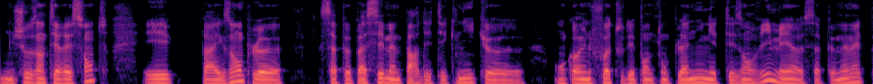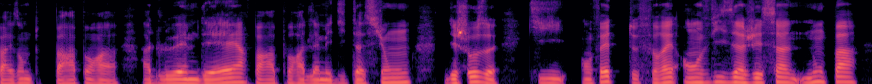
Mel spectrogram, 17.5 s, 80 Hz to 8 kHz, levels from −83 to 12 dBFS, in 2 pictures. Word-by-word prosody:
une 100 -2 -1
chose 115 +3 0
intéressante 110 - +1 0.3
et 110 0 +1 0.3
par 95 -1 +2
exemple, 115 +5 +1
heu, 95 -2 +4 0.4
ça - - -2
peut - - -1
passer 105 +4 +1
même 100 -3 +2
par 95 -1 0
des 90 -1 -4
techniques, 105 +4 -3
heu, 90 -3 -1 0.3
encore 100 +2 +1
une 100 0 +3
fois 115 +3 0
tout 95 - -11
dépend 100 -1 -1
de - - -14
ton 100 - -3
planning 105 +3 +2
et 95 - 0
tes 90 +2 -4
envies 95 - +1
mais, 110 -10 +2
heu, 95 -4 0
ça 95 0 -7
peut 95 - -8
même 110 +4 +1
être, 125 -1 -3
par 95 - -1
exemple, 105 +1 -4
par 90 0 -1
rapport 95 +1 -3
à 85 0 -3 0.2
à 95 -1 -3
de 95 +2 -9
l'EMDR 100 +4 +4
par 100 -2 -1
rapport 95 +2 -4
à 95 - 0
de 90 - -7
la 95 - 0
méditation, 95 +6 -1 0.4
des 105 +1 +1
choses 120 -1 +5 0.3
qui 110 -4 -4
en 100 0 -3
fait, 140 +6 +3
te 110 - -5
ferait 110 +5 +1
envisager 120 -1 +1
ça, 130 +3 +2
n 110 -5 -2
non 130 +6 0
pas 135 -2 +2
105 Hz, 200 wpm, -23 LUFS, 95-120 Hz, 0.4 s, choses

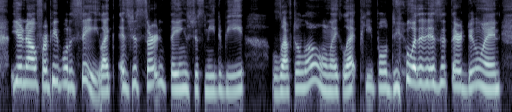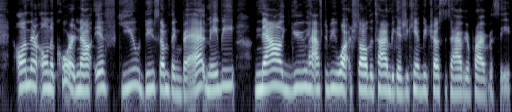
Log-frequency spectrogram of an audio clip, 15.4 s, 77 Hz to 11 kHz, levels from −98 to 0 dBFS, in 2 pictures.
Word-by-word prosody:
you 290 +1 +1
know, 275 -1 +6
for 245 -1 -1
people 275 -1 -1
to 245 - -6
see. 325 - -4
Like, 195 0 +1
it's 235 -4 -3
just 260 -6 -8
certain 265 0 -1
things 215 0 -1
just 205 0 -9
need 195 0 -5
to 210 - -7
be 195 +3 -7 0.4
left 190 +2 -1
alone, 230 0 -2
like, 195 -1 -2
let 200 +3 +1
people 230 -2 -5
do 220 +2 -3
what 285 -5 +6
it 280 -1 0
is 270 -2 0
that 285 -1 -5
they’re 240 0 +2
doing 225 -2 0 0.4
on 235 +3 +3
their 250 -2 +1
own 225 +1 +1
accord. 210 0 +1
Now 205 -1 +4
if 225 0 -4
you 240 +4 -5
do 215 +2 -4
something 210 -5 -1
bad, 215 +6 +3
maybe 225 +6 -3 0.3
now 225 +4 +7
you 225 +3 -4
have 215 -2 +2
to 215 - -8
be 225 +1 -3
watched 215 -1 +2
all 210 -1 +7
the 195 - -4
time 210 0 +3
because 185 -1 -4
you 185 - -9
can't 200 -1 -3
be 200 - -6
trusted 195 -1 -2
to 185 - -3
have 180 0 +1
your 175 - -7
privacy, 170 -2 -3
220 Hz, 220 wpm, -23 LUFS, 200-245 Hz, 0.4 s, now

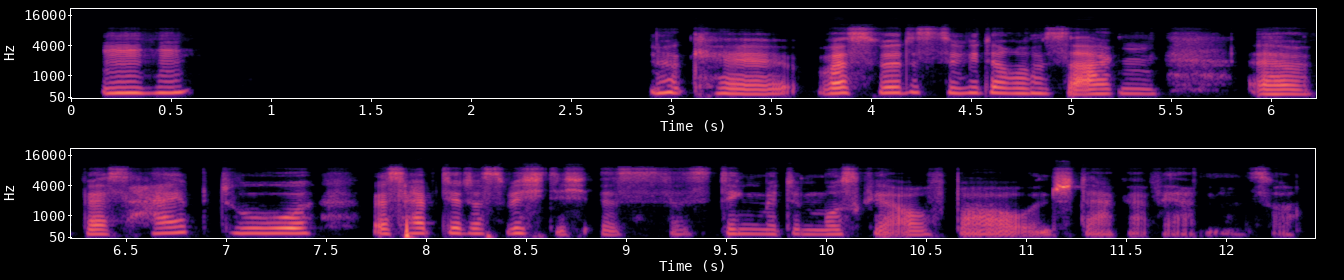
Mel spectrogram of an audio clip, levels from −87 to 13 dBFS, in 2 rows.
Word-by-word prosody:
Mhm. 250 +3 +2 2.3
Okay. 220 -5 0
Was 235 +4 +4
würdest 260 +2 +1
du 240 -1 -2
wiederum 235 -2 0
sagen, 210 0 +1 0.4
äh, 195 0 +1
weshalb 235 +6 -1
du 230 -1 +2 0.3
weshalb 225 +2 +3
dir 235 -2 +1
das 220 -1 -1
wichtig 230 0 0
ist, 485 0 -8
das - - -8
Ding 210 -1 -4
mit 200 -1 -8
dem 195 -2 -8
Muskelaufbau 190 -2 -4
und - - +2
stärker - - +4
werden - - -14
und - - -26
so? - - -9
230 Hz, 120 wpm, -23 LUFS, 205-245 Hz, 2.3 s, Was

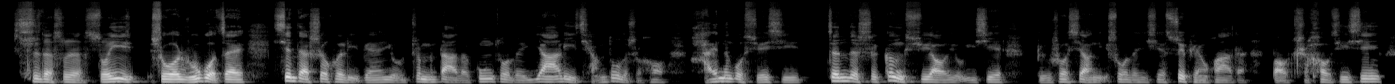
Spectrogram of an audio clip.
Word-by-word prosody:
是 135 - -2
的 125 -1 +3
是 115 - -6
的， 95 -3 -4
所 115 +6 +2
以 130 -3 +4
说 120 -2 +7
如 115 +2 +6
果 150 - +8
在 110 -2 +4 0.2
现 175 -2 +6
代 155 - +5
社 130 - -1
会 120 -1 -2
里 105 -2 -5
边 105 +1 -6
有 105 -2 -7
这 125 +6 -8
么 115 -1 -1
大 100 - 0
的 95 - -10
工 130 +8 -3
作 125 -3 -5
的 100 -1 -10
压 120 +3 +1
力 120 -4 -2
强 110 +2 -12
度 140 +2 -3
的 105 - -7
时 - - -17
候， - - -13 0.2
还 125 - -4
能 145 0 +2
够 125 -3 -1
学 105 +2 -7
习， 105 -1 -9 0.2
真 160 0 +6
的 150 - +3
是 120 -2 -5
更 175 - +4
需 120 - -7
要 105 -3 +1
有 90 -5 -10
一 100 - -11
些 110 +2 -5 0.3
比 95 - -12
如 100 - -10
说 120 +4 -4
像 110 -2 -2
你 - - -11
说 115 -2 -7
的 105 -1 -11
一 105 - -14
些 110 +2 -11
碎 105 +1 -1
片 105 -2 -8
化 100 0 -6
的， - - -15 0.2
保 - - -2
持 - - -9
好 110 -2 -4
奇 110 +2 -6
心， 130 +3 -2
115 Hz, 270 characters per minute, -22 LUFS, 105-125 Hz, 0.3 s, 果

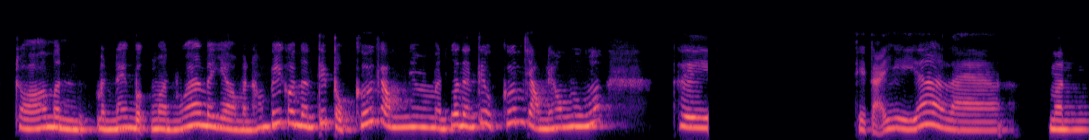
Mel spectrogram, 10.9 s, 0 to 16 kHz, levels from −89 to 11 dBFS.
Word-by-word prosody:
Trời 230 -3 -3
ơi, 220 +3 0
mình 205 -5 +2
mình 200 -2 +2
đang 230 +3 +2
bực 210 0 -1
mình 205 -2 +1
quá, 280 +6 +3
bây 265 -2 +4
giờ 215 -4 0
mình 190 -1 0
hông 235 +6 0
biết 315 +5 -1
có 335 - +1
nên 270 -4 +3
tiếp 340 - -3
tục 210 - -2
cưới 315 +5 0
không, 245 -2 +1
nhưng 250 -1 +2
mình 220 -3 0
có 285 - +3
nên 260 -3 +2
tiếp 330 - -5
tục 290 -4 -4
cưới 335 +3 -4
ông 365 - -6
chồng 250 -9 0
này 210 - +2
hông 240 +2 -1
luôn 260 0 +4
á, 320 - -1 0.8
thì 240 -3 +2 1.5
thì 200 - -7
tại 195 - -5
vì 215 -3 -2
á 290 0 +1
là 185 -2 -5 0.5
mình 195 -2 -1
235 Hz, 215 wpm, -22 LUFS, 205-265 Hz, 1.5 s, bây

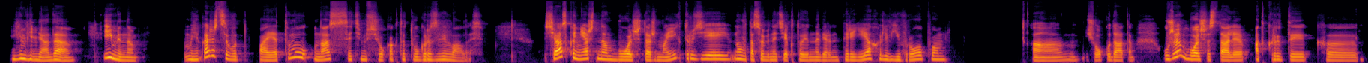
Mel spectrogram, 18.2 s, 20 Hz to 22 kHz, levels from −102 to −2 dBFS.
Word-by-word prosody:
И 205 +3 -2
у - - +6
меня, 165 -8 -1
да. 160 -3 +3 0.3
Именно. 165 - +4 0.6
Мне 185 0 -3
кажется, 305 - +3
вот 180 0 -7
поэтому 175 - 0
у - - -6
нас 175 +5 +2
с - - -4
этим 185 0 -6
всё 165 -2 -4
как-то 175 +2 -5
туго 175 0 -4
развивалось. 170 -6 -6 0.8
Щас, - - +8
конечно, 230 -4 +2
больше 175 -2 +1
даже 165 -1 +1
моих 210 +12 -4
друзей, 210 -3 0
ну, 220 -1 -1
вот 185 -4 -3
особенно 170 -1 -2
те, 165 0 0
кто, 165 - -6
и, 155 - -2
наверно, 155 -1 -6
переехали 180 +5 -2
в - - -8
Европу 185 +3 -3 1.1
а, 145 0 0 0.3
ещё 160 +1 -4
куда-то. 160 -3 -2 0.4
Уже 285 - +5
больше 195 - +5
стали 160 -1 +4
открыты 170 -3 -2
к 150 -2 -5
175 Hz, 135 wpm, -27 LUFS, 160-205 Hz, 1.1 s, Щас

